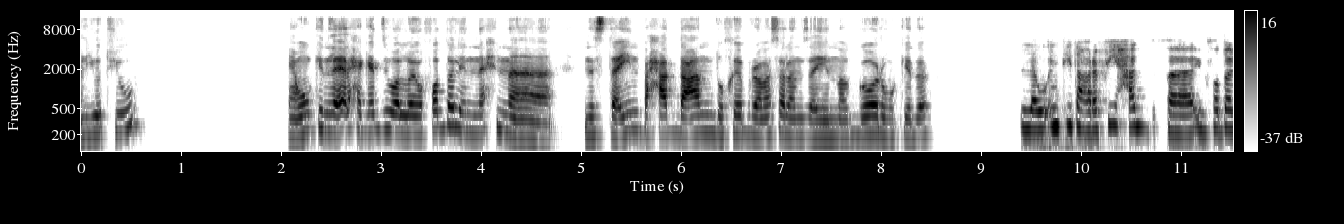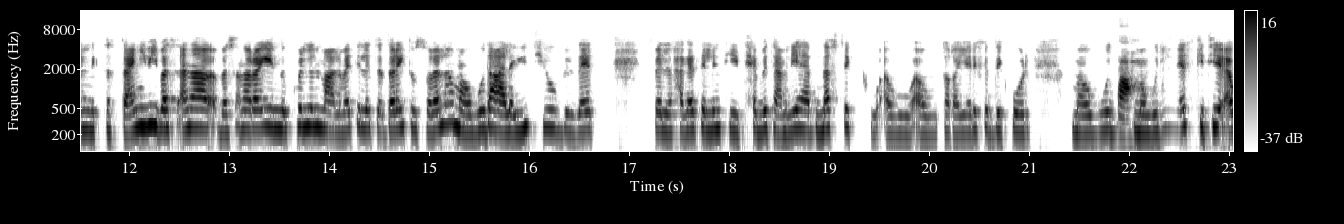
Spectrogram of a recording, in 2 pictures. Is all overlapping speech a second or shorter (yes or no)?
yes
